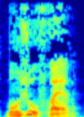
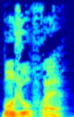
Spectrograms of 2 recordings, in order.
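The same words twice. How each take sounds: First: Slightly louder, bright hello; hearty greeting. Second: Lower, curt, reserved hello; cold reply. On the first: Adjudant greets Matteo, lightly hearty voice. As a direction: greet him like an old pal. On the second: Matteo answers the adjudant, a touch cold and lower. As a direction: answer without warmth. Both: A narrator's reading.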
